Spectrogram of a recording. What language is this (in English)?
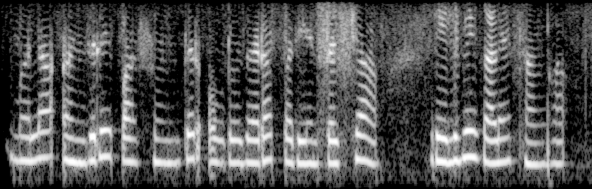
Marathi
